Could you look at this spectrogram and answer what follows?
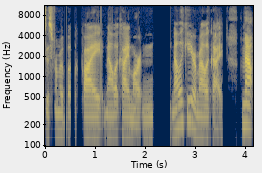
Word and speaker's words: Malachi: and the case is from a book by Malachi Martin Maliki or Malachi ma well uh he pronounced it Malaki Malaki okay yep father Maliki Martin so I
